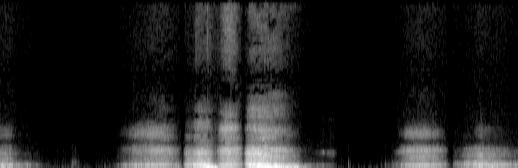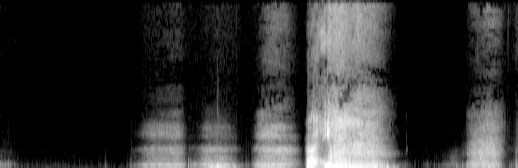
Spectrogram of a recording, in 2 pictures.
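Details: With yet another cold: repeated breathy build-up gasps and sniffs leading to a loud wet sneeze in a quiet room, amid non-stop wet sneezes, sniffing and some coughing; sneeze.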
